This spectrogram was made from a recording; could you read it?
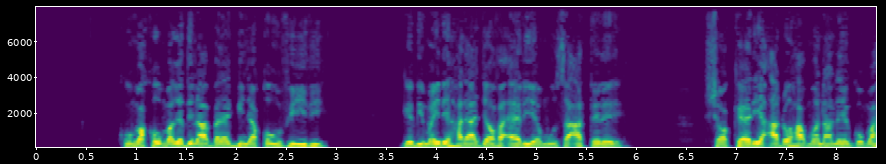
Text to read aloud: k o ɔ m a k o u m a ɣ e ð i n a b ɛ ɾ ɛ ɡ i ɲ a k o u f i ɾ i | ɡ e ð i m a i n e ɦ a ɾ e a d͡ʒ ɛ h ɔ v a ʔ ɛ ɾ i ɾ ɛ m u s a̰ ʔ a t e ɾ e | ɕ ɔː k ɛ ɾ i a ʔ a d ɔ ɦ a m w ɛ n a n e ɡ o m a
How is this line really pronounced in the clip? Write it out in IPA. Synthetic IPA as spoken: k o u m a k o u m a ɣ e ð i n a b ɛ ɾ ɛ ɡ i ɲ a k o u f i ɾ i | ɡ e ð i m a i n e ɦ a ɾ e a d͡ʒ ɛ h ɔ v a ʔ ɛ ɾ i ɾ ɛ m u s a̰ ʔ a t e ɾ e | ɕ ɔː k ɛ ɾ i a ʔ a d o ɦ a m w ɛ n a n e ɡ o m a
